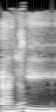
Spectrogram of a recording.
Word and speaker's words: ackee: So are there any, so ackee, is that how you say it? – Yep. – Ackee, yep.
